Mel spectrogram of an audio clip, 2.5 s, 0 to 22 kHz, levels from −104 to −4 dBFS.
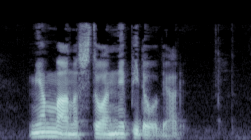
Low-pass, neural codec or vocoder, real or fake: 10.8 kHz; vocoder, 44.1 kHz, 128 mel bands every 256 samples, BigVGAN v2; fake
